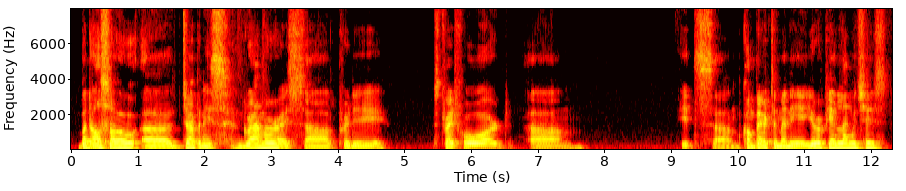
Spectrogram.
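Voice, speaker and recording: A man with a Finnish accent speaks slowly and unhurriedly, his somewhat low voice carrying a gravelly edge. He talks casually, pausing often and restarting his sentences as he thinks. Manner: hesitant, many fillers and restarts. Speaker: language learning vlogger. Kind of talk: casual talk to camera.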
